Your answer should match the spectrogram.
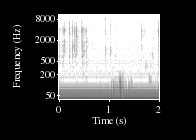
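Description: Computer keyboard and mouse clicks as a piece of code is copied and pasted: a handful of quick taps in the first half second and a few more near the end.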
